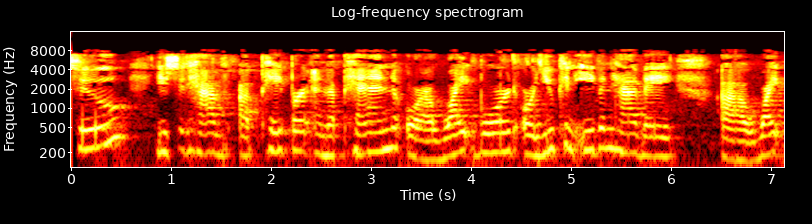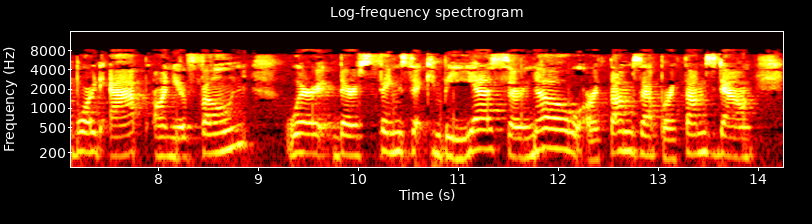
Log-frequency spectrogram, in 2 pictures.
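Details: Adult woman speaking; normal speech.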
